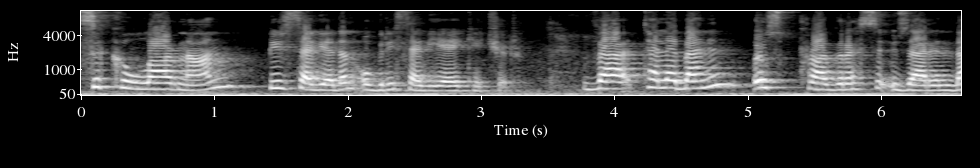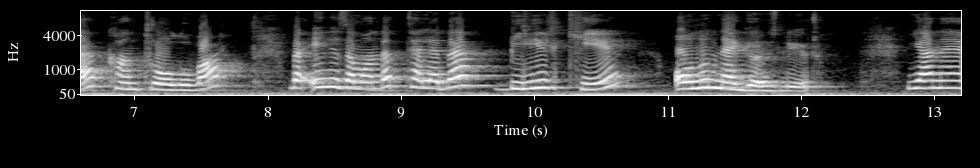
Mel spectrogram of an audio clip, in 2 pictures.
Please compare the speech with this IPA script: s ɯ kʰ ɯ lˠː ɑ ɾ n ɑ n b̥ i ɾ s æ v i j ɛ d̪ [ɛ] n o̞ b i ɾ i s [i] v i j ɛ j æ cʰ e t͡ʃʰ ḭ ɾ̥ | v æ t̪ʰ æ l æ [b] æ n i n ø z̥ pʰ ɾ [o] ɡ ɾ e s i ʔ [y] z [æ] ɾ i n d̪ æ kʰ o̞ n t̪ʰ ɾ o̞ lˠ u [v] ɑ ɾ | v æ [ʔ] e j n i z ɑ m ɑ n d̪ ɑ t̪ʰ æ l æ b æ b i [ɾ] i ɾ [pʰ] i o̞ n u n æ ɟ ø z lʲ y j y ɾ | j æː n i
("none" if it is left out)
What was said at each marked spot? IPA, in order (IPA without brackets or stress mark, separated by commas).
æ, æ, b, o, y, æ, v, ʔ, l, cʰ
